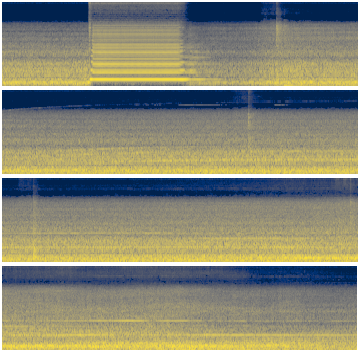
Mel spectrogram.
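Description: Electric locomotive pulling a passenger train out of the station: a horn blast of about two seconds near the start, then the steady rumble of the train moving off, with a thin whine that slowly rises in pitch as it gathers speed.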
